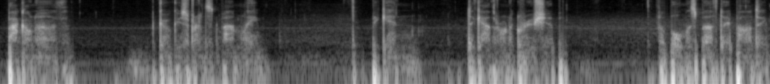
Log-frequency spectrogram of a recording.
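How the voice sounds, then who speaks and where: A man hosting an ASMR video, narrating a recap in a soft, breathy, unvoiced whisper, in short phrases with pauses. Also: low-quality recording.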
